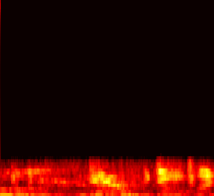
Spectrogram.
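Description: A character's voice in the show's soundtrack, making drawn-out vocal sounds without clear words, its pitch sliding up and down several times.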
